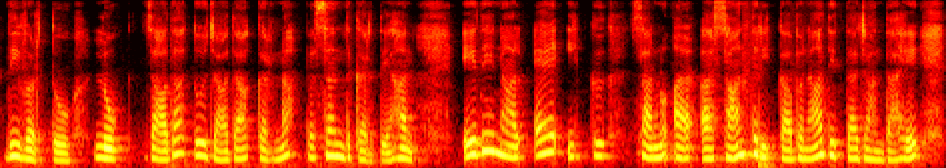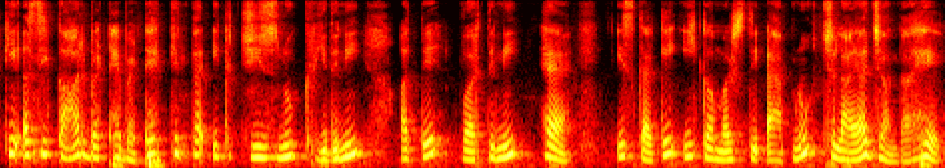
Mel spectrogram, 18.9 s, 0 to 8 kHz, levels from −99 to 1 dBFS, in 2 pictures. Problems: constant background noise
